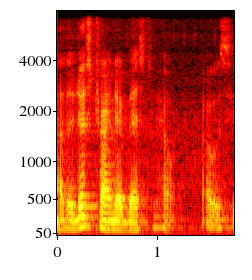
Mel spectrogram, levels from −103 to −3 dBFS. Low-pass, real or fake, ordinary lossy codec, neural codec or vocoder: 7.2 kHz; real; none; none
